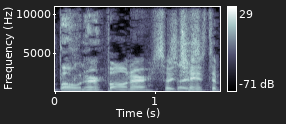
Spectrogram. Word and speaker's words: Boehner: house we have Boehner I like how he pronounces his name boner it's boner it is boner it's I just look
